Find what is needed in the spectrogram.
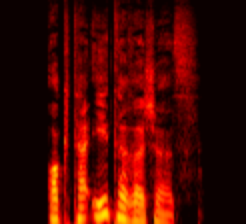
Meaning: strong/mixed nominative/accusative neuter singular of oktaeterisch
- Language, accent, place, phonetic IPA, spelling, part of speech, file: German, Germany, Berlin, [ɔktaˈʔeːtəʁɪʃəs], oktaeterisches, adjective, De-oktaeterisches.ogg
